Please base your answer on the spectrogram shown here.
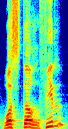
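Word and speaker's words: واستغفره: রাটাকে আমরা কী করলাম, বারিক করলাম, চিকন করে উচ্চারণ করলাম, কেন রাসাকিন তার ডাইনের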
